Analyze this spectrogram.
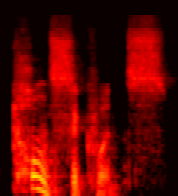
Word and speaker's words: consequence: this word, which is consequence. Consequence. Consequence. So the stressed syllable is on the first consequence. And then we have sequence. So are the unstressed vowels, the unstressed syllables in this word.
